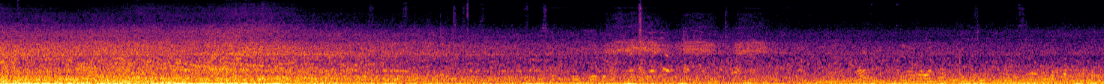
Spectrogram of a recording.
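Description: Traffic rumbles along a nearby street.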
